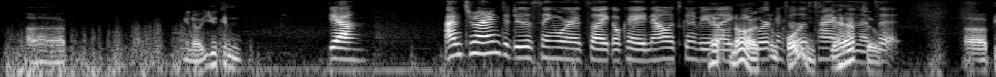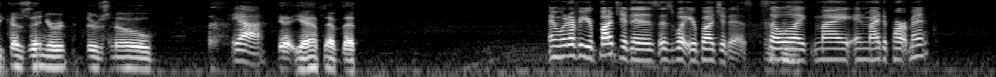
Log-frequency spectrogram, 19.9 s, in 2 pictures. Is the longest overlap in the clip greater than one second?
Yes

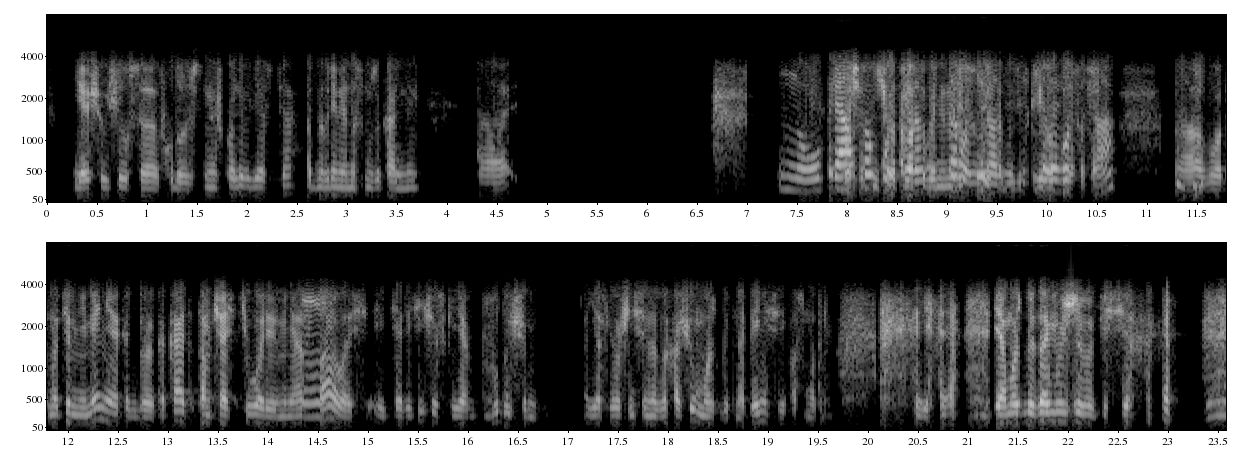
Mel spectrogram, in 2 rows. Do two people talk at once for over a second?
Yes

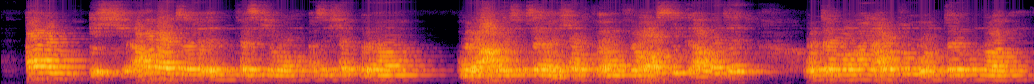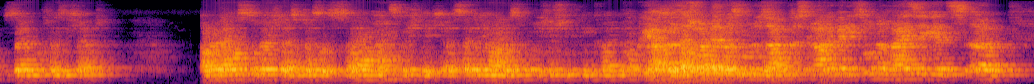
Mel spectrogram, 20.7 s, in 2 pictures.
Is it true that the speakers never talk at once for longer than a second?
No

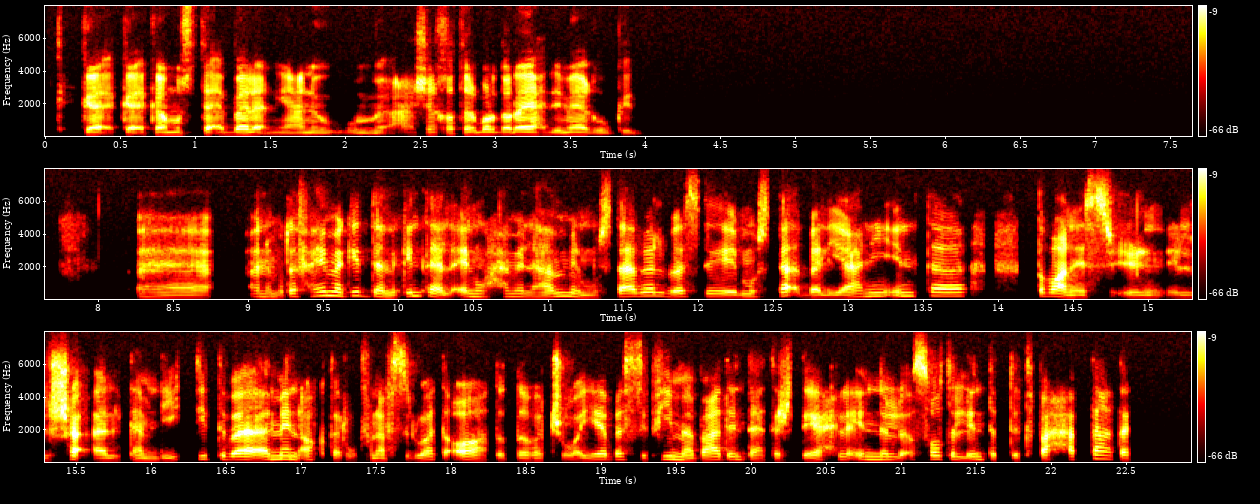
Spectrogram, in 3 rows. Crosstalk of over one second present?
No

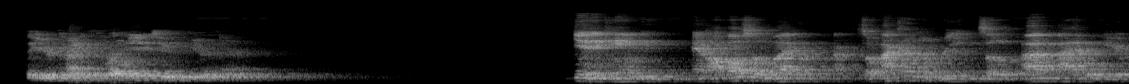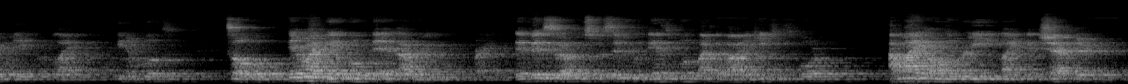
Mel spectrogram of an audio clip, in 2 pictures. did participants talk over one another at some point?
No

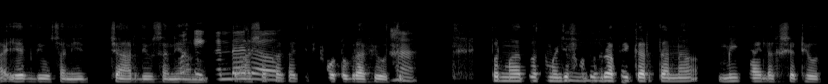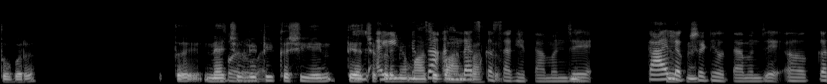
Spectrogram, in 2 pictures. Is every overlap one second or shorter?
No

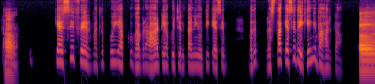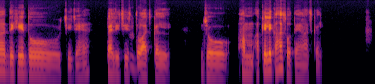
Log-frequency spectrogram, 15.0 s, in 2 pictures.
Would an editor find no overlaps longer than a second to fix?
Yes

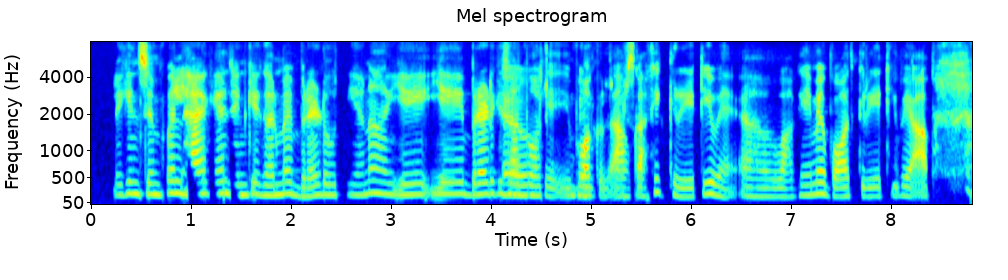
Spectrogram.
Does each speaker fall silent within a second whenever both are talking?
No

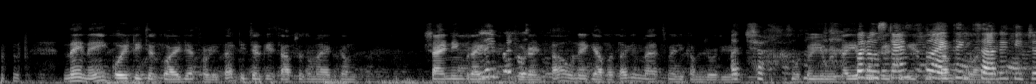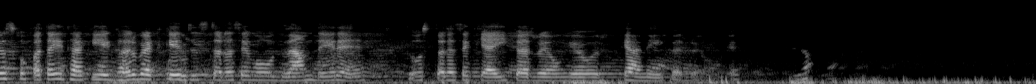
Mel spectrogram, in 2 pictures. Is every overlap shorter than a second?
No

